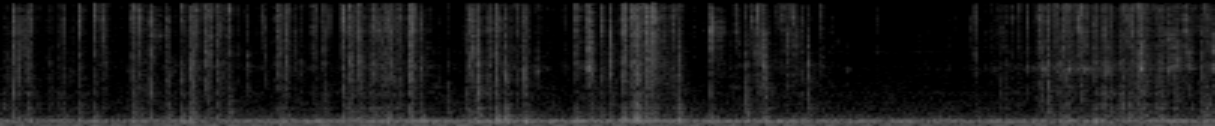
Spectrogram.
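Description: A utility knife cuts small cubes off a solid translucent brown glycerin bar soap scored in a grid, held by a hand with pink nails. Dense, crisp, bright crackling and snapping clicks run throughout over a steady low hum.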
